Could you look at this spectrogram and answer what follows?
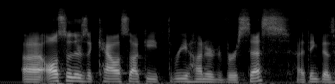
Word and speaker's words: Versys: Also, there's a Kawasaki 300 Versys. I think that's how you say it, Versys.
